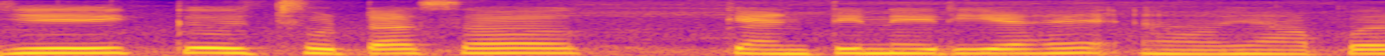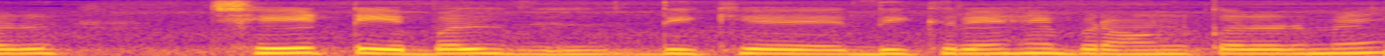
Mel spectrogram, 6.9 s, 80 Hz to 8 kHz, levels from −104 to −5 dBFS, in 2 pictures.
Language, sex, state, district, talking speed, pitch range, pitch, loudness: Hindi, female, Punjab, Fazilka, 165 wpm, 215-240 Hz, 225 Hz, -15 LUFS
